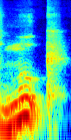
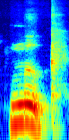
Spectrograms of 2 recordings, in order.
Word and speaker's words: muc: and that is Sal and in Gaelic its MOOC MOOC it spelled mu C pronounced MOOC you know and it fix my camera here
